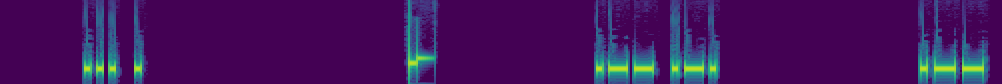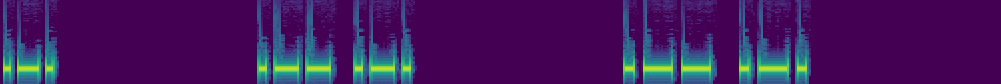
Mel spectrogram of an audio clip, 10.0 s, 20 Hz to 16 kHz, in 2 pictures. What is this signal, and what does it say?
Morse code, heard as a keyed tone, about 31 wpm, 700 Hz. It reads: SE WR WR WR WR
